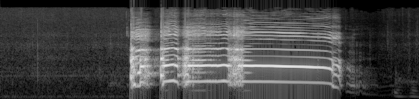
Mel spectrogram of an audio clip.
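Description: A rooster crowing loudly: a few short broken notes, then one long held note, the whole crow lasting about two seconds and starting about a second in.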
